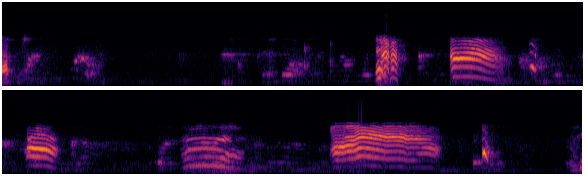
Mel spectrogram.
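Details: Baby with hiccups: short bursts of infant crying and fussing between quiet gaps; infant cry.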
